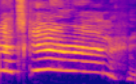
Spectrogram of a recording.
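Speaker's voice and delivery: very high, loud, drawn-out bad voice. Talking about spoiled character deaths in a game, in a bad character voice. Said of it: "That that was a bad voice".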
